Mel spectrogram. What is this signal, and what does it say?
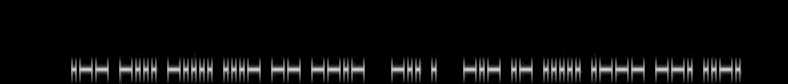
Morse code, heard as a keyed tone, about 32 wpm, 700 Hz. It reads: WB6VMQ DE KA5JGF
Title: USA Callsign DE Callsign - 6 Characters - 30wpm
